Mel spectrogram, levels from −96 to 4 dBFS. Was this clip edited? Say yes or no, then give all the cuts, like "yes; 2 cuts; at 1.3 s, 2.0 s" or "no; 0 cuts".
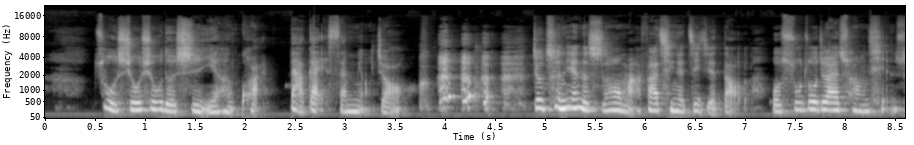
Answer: no; 0 cuts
